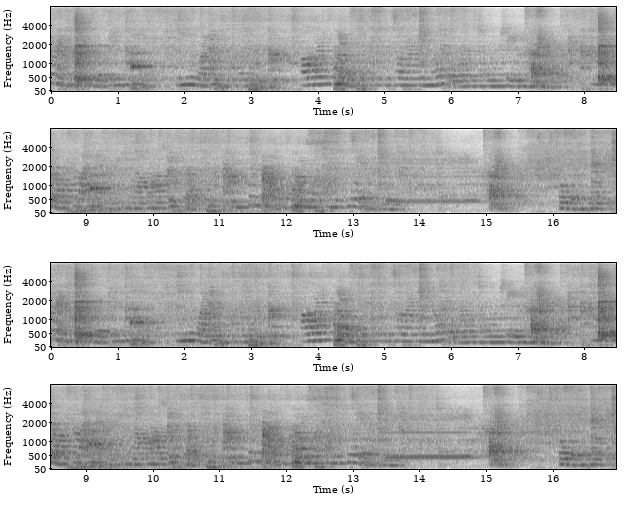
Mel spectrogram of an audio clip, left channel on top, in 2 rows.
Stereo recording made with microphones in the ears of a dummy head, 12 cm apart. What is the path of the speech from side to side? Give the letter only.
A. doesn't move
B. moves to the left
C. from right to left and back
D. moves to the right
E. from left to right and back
A.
